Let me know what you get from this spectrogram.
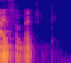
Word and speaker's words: isometric: porque en inglés se pronuncia isometric.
